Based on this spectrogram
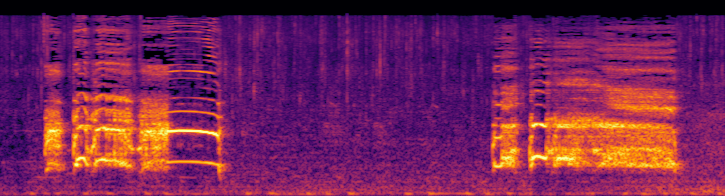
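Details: Roosters crowing against each other, a crowing contest. Two loud, harsh crows about three seconds apart. The first ends in a drawn-out clear tone. The second is a buzzy, sustained crow. A quiet background lies between them.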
